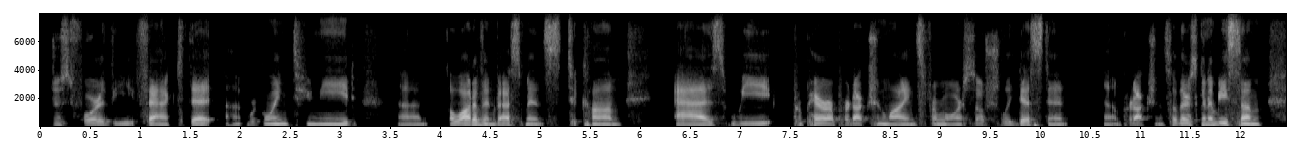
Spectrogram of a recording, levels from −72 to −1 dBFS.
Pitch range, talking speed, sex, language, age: 85-105 Hz, 165 wpm, male, English, 30-49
